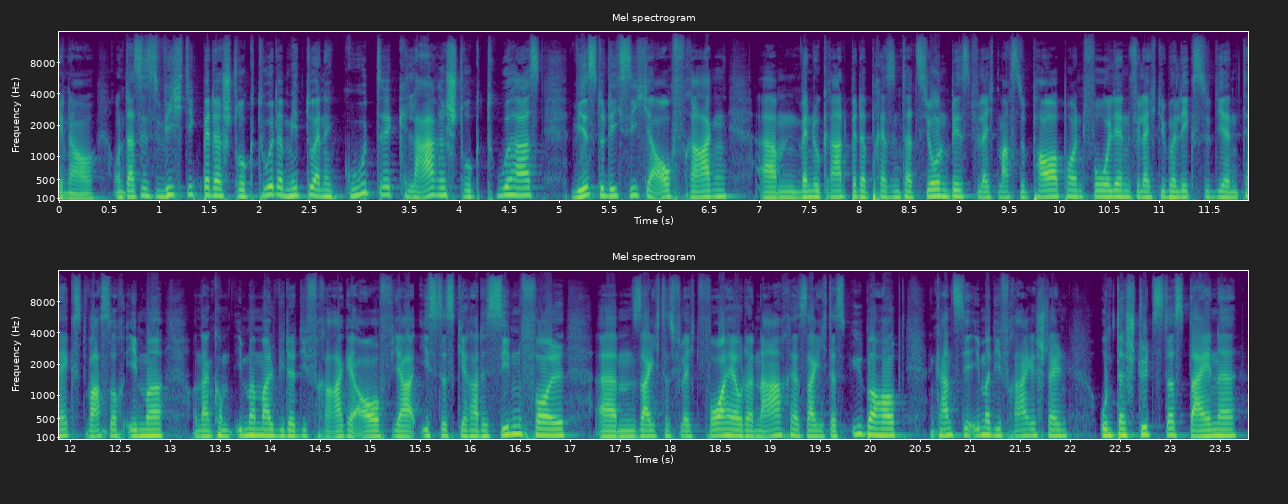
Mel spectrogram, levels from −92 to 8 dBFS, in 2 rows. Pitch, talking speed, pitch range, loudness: 130 Hz, 200 wpm, 120-140 Hz, -14 LUFS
